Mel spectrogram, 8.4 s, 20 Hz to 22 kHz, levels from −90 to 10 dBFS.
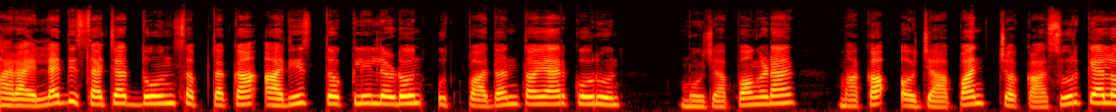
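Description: No technical faults can be heard in this speech recording at any point.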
